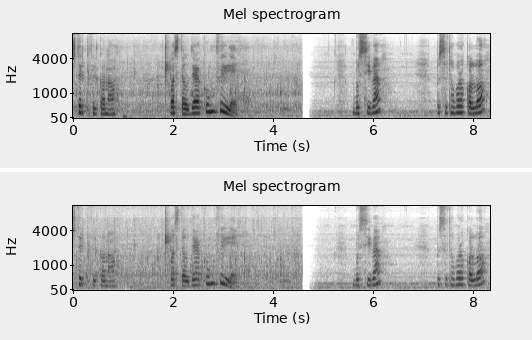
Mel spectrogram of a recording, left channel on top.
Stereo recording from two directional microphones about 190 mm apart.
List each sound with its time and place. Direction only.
0.1 s speech: 25° left (ahead or behind)
2.0 s speech: 30° left (ahead or behind)
5.6 s a woman's voice: 15° left (ahead or behind)
7.3 s a woman's voice: 15° left (ahead or behind)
